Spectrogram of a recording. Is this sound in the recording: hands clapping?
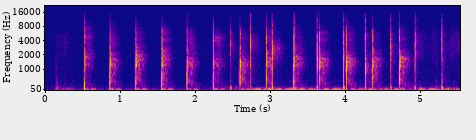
yes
